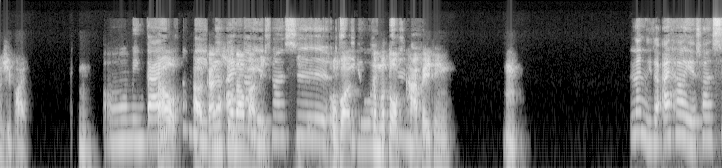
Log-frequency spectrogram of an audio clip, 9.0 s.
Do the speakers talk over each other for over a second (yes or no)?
yes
